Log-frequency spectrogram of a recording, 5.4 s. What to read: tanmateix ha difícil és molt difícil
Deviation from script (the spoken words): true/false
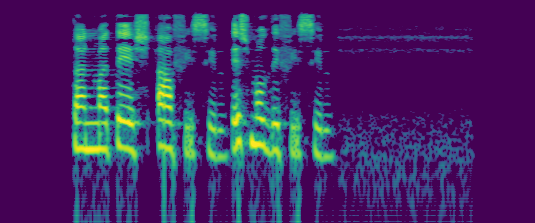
false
